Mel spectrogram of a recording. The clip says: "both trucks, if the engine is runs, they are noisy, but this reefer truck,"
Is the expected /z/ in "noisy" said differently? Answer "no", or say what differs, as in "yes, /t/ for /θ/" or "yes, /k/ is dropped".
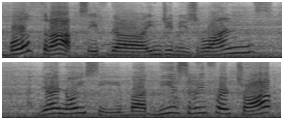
yes, /s/ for /z/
